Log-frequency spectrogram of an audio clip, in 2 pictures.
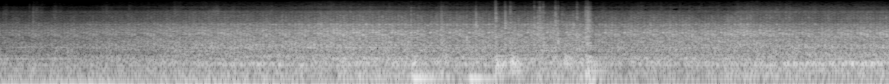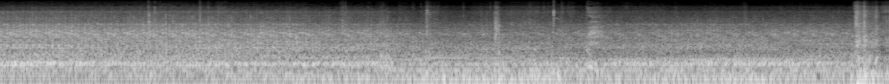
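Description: A large diesel truck engine idles with a steady rumble.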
